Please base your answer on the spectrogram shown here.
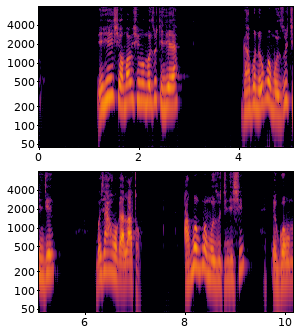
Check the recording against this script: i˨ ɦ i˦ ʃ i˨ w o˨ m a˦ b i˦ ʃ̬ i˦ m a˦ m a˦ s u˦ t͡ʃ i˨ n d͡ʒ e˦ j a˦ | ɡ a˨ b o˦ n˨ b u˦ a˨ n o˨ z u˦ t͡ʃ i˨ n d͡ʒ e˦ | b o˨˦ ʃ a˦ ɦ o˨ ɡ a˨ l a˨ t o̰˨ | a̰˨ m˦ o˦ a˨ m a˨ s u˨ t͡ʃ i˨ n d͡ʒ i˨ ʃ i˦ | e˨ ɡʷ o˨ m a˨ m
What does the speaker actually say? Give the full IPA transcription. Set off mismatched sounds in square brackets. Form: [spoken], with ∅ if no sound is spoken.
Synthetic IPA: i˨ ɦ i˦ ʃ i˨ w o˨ m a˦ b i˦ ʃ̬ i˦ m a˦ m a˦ [z] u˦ t͡ʃ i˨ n d͡ʒ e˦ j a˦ | ɡ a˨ b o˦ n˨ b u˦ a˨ [m] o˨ z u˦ t͡ʃ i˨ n d͡ʒ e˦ | b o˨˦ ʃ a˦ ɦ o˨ ɡ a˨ l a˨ t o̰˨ | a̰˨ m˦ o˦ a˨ m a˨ [z] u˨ t͡ʃ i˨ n d͡ʒ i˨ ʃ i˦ | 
